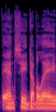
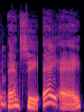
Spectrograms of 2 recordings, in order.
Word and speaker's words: NCAA: gaining International recognition 1982 NCAA women's basketball championship and I'm from North Carolina enough to know that when I see two A's together it's pronounced double A and not AA so the NCAA no the NCAA women's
